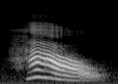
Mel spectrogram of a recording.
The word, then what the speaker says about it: how: How. Olha só, quando você for falar esse how, esse H é como se fosse um som de R mesmo, tá?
